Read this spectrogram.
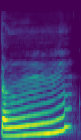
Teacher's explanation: esse M aqui, ele só vai nasalizar o A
